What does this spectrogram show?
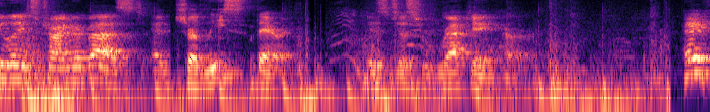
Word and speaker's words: Charlize Theron: And just so you have it straight from the horse's mouth, how to pronounce Charlize Theron? Well, that was it. Charlize Theron. Charlize Theron, not Charlize Theron, but Charlize Theron.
